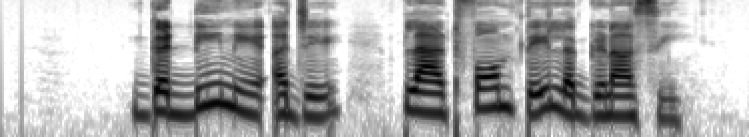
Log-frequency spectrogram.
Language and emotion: Punjabi, neutral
